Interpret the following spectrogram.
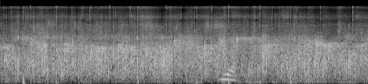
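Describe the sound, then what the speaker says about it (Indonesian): A classroom group claps in sustained, even applause lasting a few seconds, with a brief spoken word heard over it. "beri tepuk tangan"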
